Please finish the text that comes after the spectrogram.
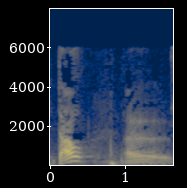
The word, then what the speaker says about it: tav: l'Antiquité ça se prononcer Tao maintenant ça se prononce TAV la lettre Tao vous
